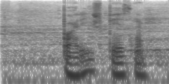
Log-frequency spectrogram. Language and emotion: Russian, neutral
